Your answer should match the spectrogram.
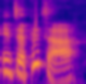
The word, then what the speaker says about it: interpreter: fourth syllable in step in interpreter t is stressed t is stressed why any time a word ends in iaro the stress will be on the third syllable from the end in t this is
